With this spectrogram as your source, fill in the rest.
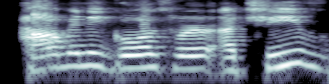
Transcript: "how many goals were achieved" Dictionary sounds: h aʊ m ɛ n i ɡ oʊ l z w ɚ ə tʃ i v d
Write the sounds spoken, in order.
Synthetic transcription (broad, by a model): h aʊ m ɛ n i ɡ oʊ l z w ɚ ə tʃ i v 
